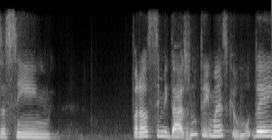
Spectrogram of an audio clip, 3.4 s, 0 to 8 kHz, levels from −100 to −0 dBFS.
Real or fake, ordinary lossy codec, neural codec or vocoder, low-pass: fake; none; codec, 16 kHz, 1 kbps, X-Codec, HuBERT features, trained on LibriSpeech; 7.2 kHz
